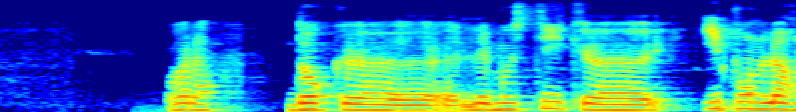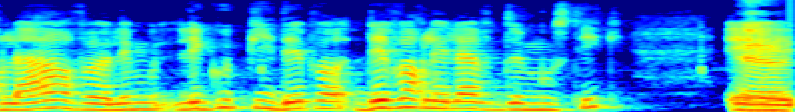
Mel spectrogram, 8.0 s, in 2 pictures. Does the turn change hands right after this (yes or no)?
no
